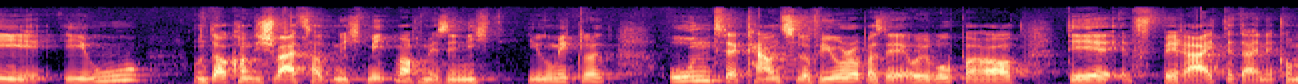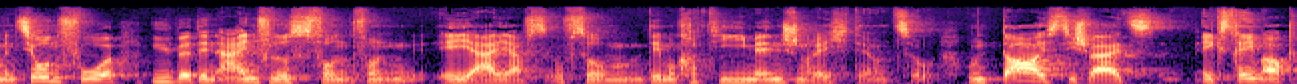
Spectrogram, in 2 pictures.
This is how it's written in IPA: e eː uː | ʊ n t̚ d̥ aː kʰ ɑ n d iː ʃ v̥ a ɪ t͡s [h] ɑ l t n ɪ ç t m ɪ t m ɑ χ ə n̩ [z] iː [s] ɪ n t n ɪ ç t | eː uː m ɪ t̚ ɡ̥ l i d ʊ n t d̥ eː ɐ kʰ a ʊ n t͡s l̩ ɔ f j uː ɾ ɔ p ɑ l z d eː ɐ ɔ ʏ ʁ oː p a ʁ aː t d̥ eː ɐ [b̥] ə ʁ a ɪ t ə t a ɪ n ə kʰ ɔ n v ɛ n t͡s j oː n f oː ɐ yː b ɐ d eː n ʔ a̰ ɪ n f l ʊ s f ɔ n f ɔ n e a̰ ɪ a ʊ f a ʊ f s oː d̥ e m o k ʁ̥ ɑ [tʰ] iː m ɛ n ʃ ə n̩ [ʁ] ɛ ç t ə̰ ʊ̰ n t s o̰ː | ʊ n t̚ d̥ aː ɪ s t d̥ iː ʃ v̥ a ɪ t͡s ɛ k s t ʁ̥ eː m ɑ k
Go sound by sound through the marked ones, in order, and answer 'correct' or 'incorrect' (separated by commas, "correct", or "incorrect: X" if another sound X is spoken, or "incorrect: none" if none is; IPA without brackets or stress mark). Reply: correct, incorrect: v, incorrect: z, correct, correct, correct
